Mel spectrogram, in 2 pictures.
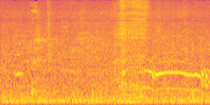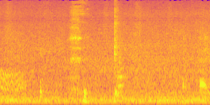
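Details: Tiny newly born abandoned kitten, very hungry, gives one drawn-out wavering meow lasting under a second near the middle, over a steady low rumble of engine-like background noise with a few faint clicks.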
